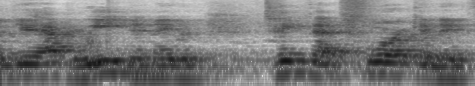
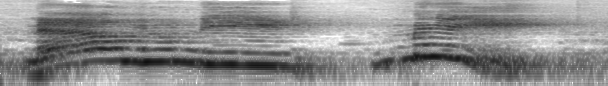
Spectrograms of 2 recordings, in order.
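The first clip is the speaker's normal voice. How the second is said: very slow, drawn-out; 10 semitones higher, much slower than usual. Retold or imitated. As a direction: stretch every word slowly like God speaking. God's voice, drawn out.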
